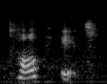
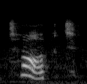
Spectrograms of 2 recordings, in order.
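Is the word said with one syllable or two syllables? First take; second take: two; one. First: The ending is an extra syllable. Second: The ending is a single t sound. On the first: It sounds like the verb talk with the object it. The speaker calls it wrong. "we don't create an extra syllable as in talk it" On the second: It is the past form of the verb. The speaker calls it right. "instead of saying talked"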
